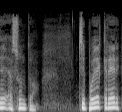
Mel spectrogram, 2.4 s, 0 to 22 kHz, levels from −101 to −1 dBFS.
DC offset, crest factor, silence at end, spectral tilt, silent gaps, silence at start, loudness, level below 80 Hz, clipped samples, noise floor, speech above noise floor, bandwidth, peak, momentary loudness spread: under 0.1%; 16 dB; 0.05 s; -7.5 dB/octave; none; 0 s; -21 LUFS; -54 dBFS; under 0.1%; -56 dBFS; 37 dB; 12 kHz; -4 dBFS; 9 LU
